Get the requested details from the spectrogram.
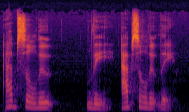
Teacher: the next sound is the L consonant so it's a stop T absolutely absolutely it's not released absolutely that is not what we're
